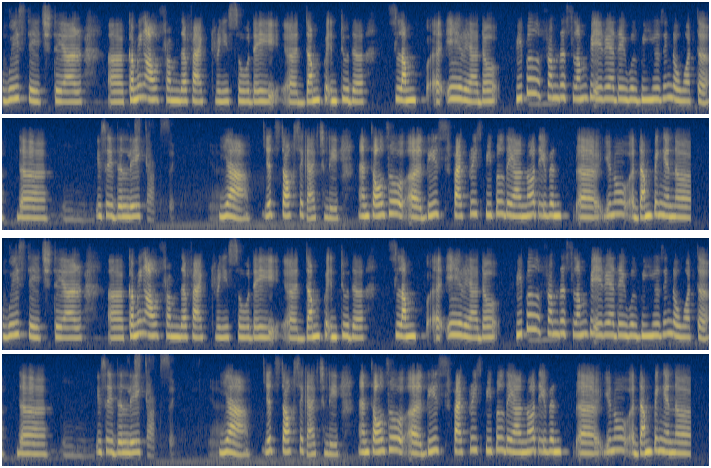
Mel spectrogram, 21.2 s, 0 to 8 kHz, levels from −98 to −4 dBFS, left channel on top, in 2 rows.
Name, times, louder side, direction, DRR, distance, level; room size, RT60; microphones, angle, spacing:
voice 1, 0.0-5.6 5.9-7.4 7.7-11.3 12.0-12.7 13.9-20.9, equal, ahead, 0.4 m, -29 dB
voice 2, 7.9-8.4 11.5-12.0 12.4-13.2 13.7-14.1, right 3 dB, 25° right, 2.5 m, -52 dB
sound 1, 8.5-8.6 9.1-16.8, equal, 40° left, 4.2 m, -64 dB
head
